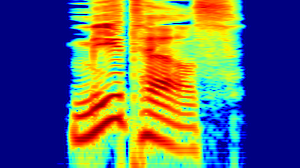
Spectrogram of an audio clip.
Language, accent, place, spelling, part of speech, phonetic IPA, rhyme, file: German, Germany, Berlin, Meters, noun, [ˈmeːtɐs], -eːtɐs, De-Meters.ogg
- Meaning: genitive singular of Meter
